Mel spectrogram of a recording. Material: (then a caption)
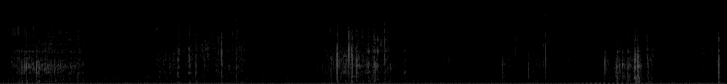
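Plastic sequins. Long red nails scratch and flip the reversible sequins on a sequin-covered notebook resting on a stack of books. Bursts of dry, crinkly scratching and rustling rise and fall, with bright clicking ticks as the sequins flip, separated by quiet pauses.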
